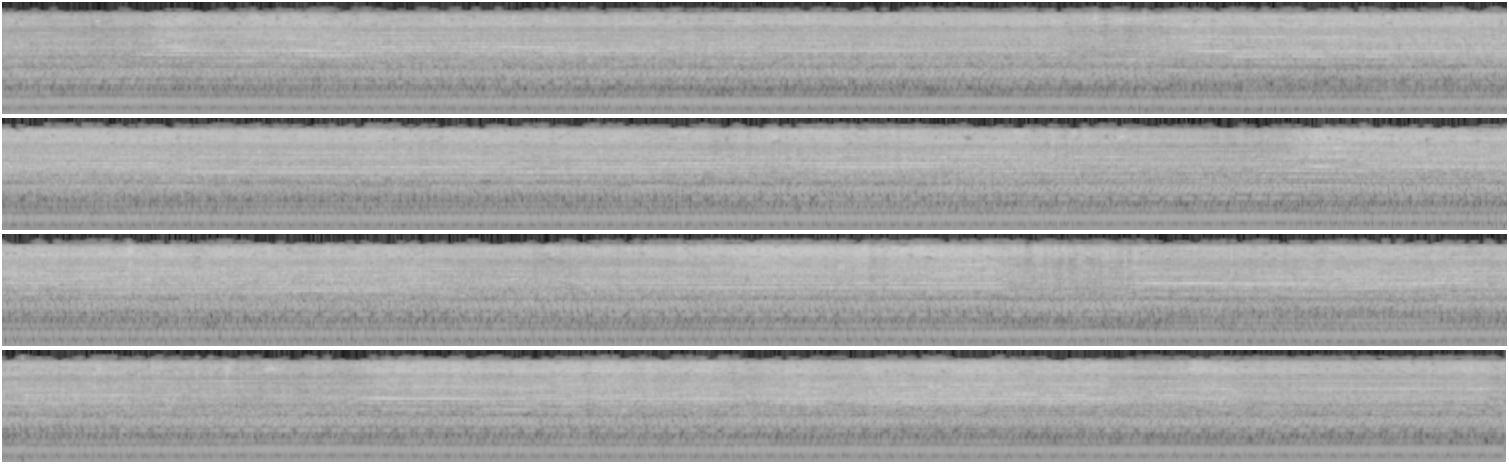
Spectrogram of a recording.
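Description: Kubota BX subcompact tractor's three-cylinder diesel engine running steadily while the loader bucket pushes snow, its pitch shifting slightly a few times.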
